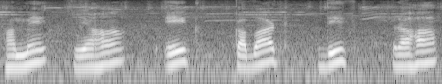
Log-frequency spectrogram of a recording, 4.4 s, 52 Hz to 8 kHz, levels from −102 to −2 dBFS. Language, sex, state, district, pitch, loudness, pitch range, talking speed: Hindi, male, Madhya Pradesh, Dhar, 165 Hz, -15 LUFS, 145-195 Hz, 80 wpm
